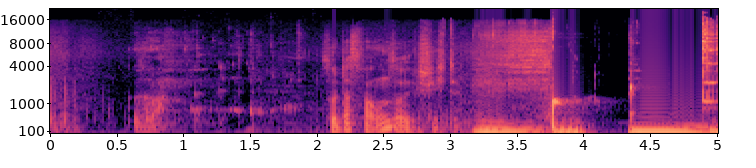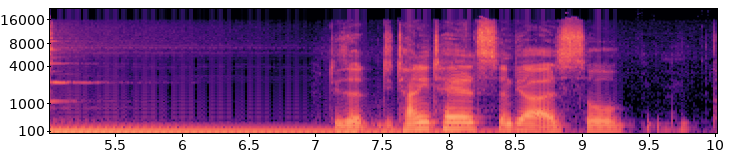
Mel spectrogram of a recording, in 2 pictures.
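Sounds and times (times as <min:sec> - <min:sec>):
low steady background: 0:00.5 - 0:10.0
glasses clinking: 0:01.0 - 0:01.9
speech: 0:02.1 - 0:04.0, 0:07.1 - 0:09.4.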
